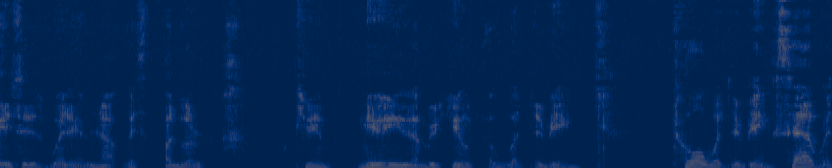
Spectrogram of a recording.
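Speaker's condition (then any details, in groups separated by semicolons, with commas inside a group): Cerebral palsy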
